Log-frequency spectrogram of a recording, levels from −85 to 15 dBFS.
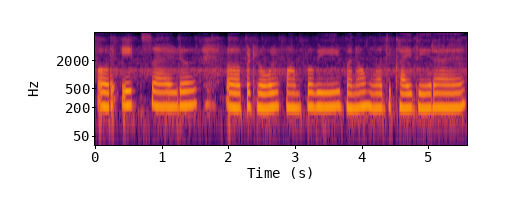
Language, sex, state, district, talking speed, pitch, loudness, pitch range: Hindi, female, Chandigarh, Chandigarh, 140 wpm, 210 Hz, -15 LUFS, 200-215 Hz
